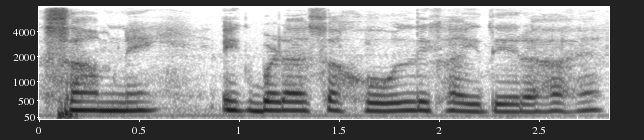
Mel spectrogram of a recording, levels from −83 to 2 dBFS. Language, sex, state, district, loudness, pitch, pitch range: Hindi, female, Haryana, Rohtak, -15 LUFS, 230 Hz, 220-235 Hz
